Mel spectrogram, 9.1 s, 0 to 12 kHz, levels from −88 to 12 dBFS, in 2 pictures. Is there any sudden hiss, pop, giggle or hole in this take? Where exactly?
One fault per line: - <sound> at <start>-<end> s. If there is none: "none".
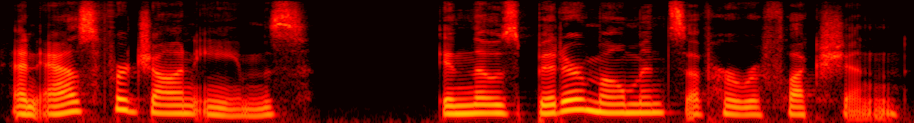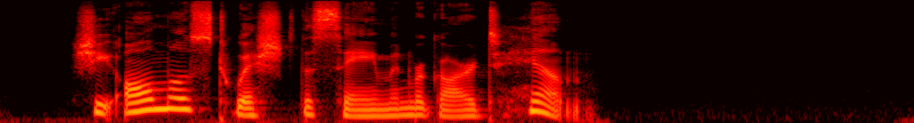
none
